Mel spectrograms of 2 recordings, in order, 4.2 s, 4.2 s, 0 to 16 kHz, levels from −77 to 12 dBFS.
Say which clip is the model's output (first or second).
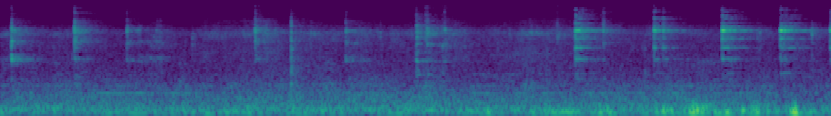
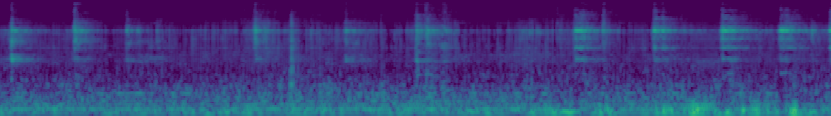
second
